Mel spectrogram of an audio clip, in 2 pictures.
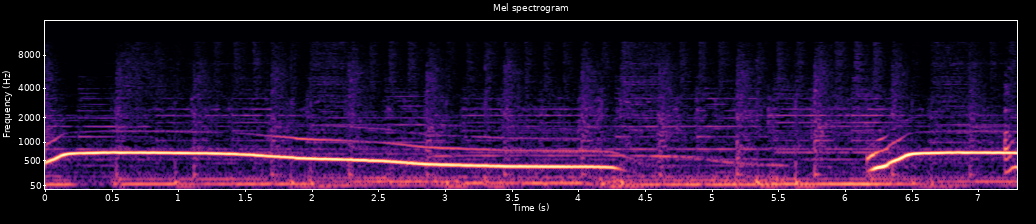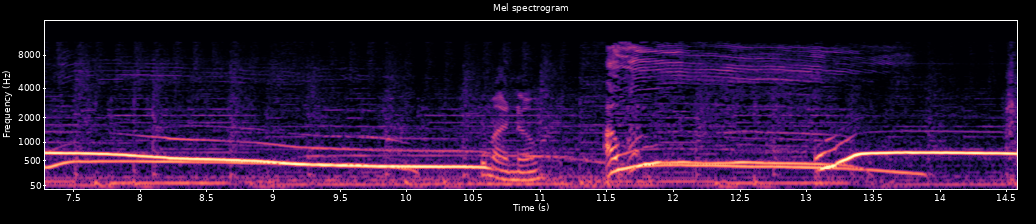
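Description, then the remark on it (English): Coyotes howl in long, sliding wails, about four of them in a row, each rising and then slowly falling, with a few sharp yips near the end. The calls are loud, over a low background hum. “Manhattan is being overrun by coyotes.”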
